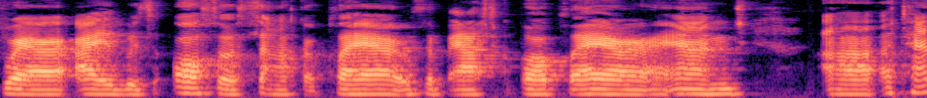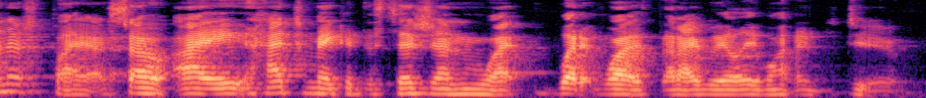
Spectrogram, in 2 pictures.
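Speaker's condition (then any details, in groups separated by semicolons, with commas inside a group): Deafness; permanently deaf without implants, two cochlear implants after esteem implant battery died after ten years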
